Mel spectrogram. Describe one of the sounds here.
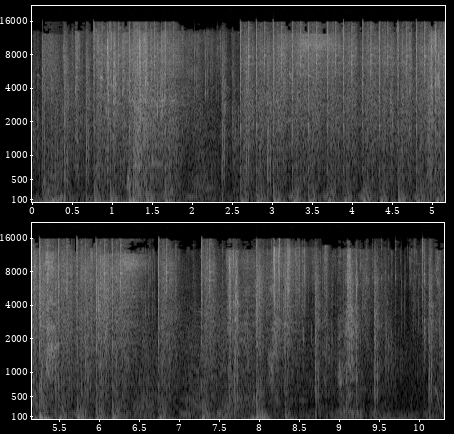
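A large creature screeches and snarls nearby.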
